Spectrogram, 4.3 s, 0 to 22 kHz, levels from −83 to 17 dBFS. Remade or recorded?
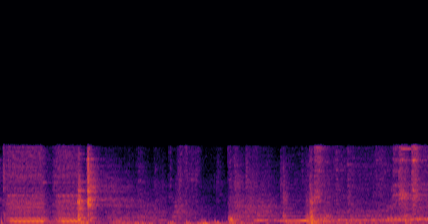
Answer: recorded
